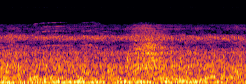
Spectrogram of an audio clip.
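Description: Steady background noise with a low hum and a faint swell about midway.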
